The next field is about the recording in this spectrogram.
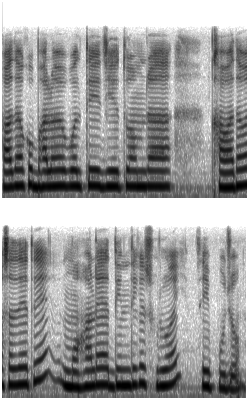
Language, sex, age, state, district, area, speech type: Bengali, female, 18-30, West Bengal, Jalpaiguri, rural, spontaneous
